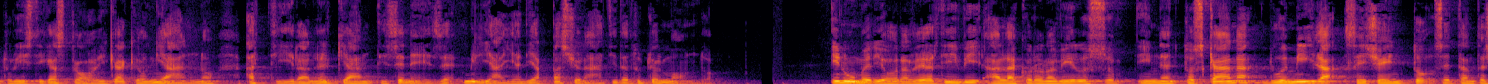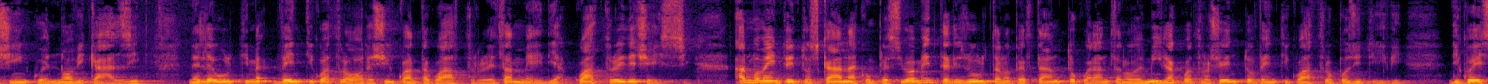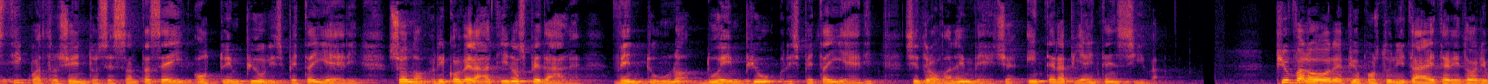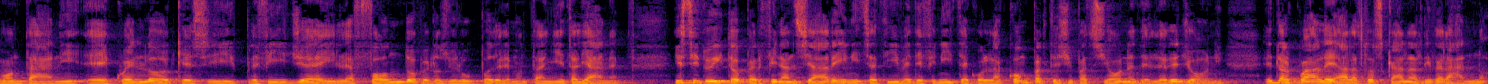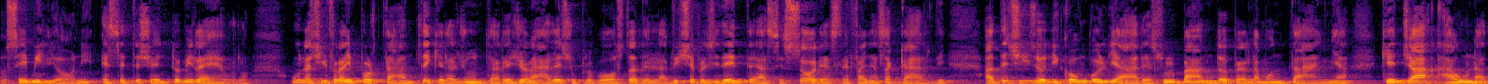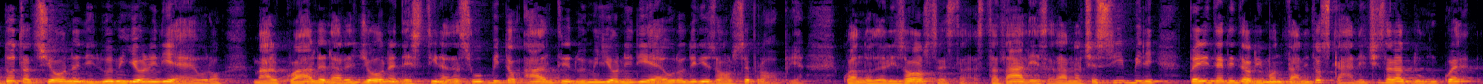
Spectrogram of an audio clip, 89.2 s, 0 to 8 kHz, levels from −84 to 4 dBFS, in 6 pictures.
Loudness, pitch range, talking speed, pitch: -20 LUFS, 100-140 Hz, 120 wpm, 115 Hz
